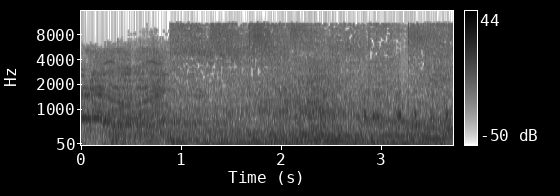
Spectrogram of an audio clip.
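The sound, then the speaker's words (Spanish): Race cars pulling away together from a flag start, a loud, dense blend of revving engines with shifting pitch lines, sustained at a high level from start to finish. “Ari hace una señal con los dos pañuelos blancos y todos los coches salen a la vez.”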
